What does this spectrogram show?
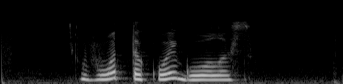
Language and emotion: Russian, neutral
